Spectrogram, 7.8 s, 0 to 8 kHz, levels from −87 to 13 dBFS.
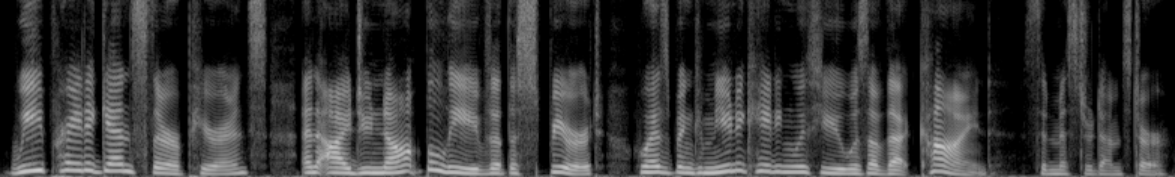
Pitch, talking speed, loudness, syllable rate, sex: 220 Hz, 200 wpm, -18 LUFS, 5.4 syllables/s, female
